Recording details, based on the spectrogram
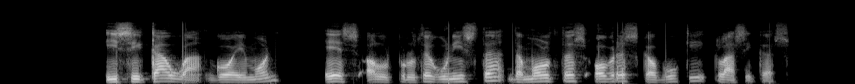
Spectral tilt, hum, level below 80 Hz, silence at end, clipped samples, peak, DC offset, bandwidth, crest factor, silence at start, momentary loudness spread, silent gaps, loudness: -6 dB/octave; none; -56 dBFS; 0.7 s; under 0.1%; -2 dBFS; under 0.1%; 7.6 kHz; 18 dB; 1.05 s; 11 LU; 2.82-3.24 s, 7.08-7.14 s; -19 LUFS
